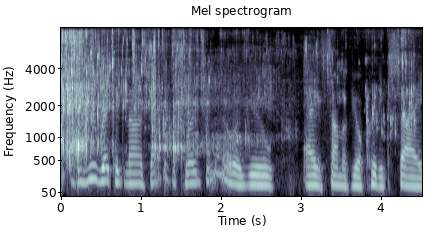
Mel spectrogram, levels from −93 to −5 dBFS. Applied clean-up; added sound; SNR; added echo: neural mask model RNNoise.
